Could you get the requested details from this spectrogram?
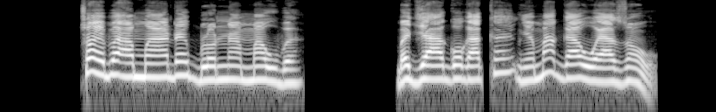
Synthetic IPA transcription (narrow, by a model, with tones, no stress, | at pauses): t͡ʃɔ˦ɛ˨bɛ˦a˨mɛ̃˨a˨ɖɛ˦ɡ͡blɔ˨nã˦mã˦wu˨bɛ˦ | bɛ˨d͡ʒi˨a˨a˨ɡɔ˨ɡa˨kɛ˦ɲɛ̃˨mã˦ɡa˦wɔ˨a˨zɔ̃˦wo̰˨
